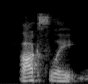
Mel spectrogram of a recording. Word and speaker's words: oxalate: So this, did I pronounce it right? Oxalate? – Oxalate. Very good.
